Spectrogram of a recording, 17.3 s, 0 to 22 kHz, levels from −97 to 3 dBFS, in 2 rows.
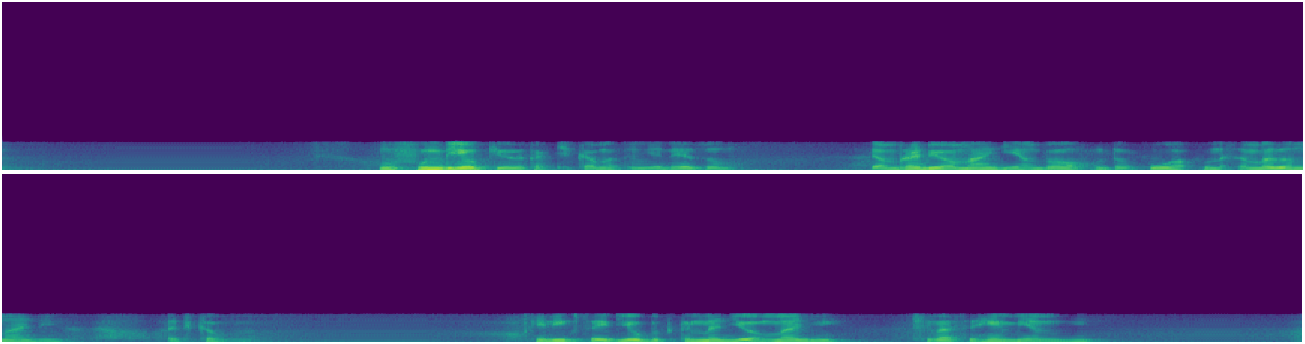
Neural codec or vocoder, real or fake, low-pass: codec, 16 kHz, about 1 kbps, DyCAST, with the encoder's durations; fake; 3.6 kHz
